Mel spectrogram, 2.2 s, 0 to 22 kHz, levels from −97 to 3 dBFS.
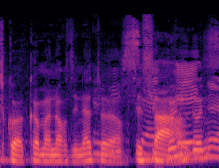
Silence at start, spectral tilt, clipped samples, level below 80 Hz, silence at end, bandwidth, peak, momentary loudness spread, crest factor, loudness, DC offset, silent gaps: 0 s; -6.5 dB/octave; under 0.1%; -70 dBFS; 0 s; 16 kHz; -14 dBFS; 6 LU; 16 dB; -30 LUFS; under 0.1%; none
